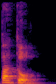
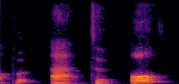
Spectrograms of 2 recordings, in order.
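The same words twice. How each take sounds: First: The sounds are blended quickly into one word. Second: Each sound is said slowly and separately. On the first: The sounds form a recognizable word. "se eu ler bem rápido" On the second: The separate sounds convey nothing. "Se eu ler só p-a-t-o"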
